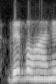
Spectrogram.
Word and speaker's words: Vivalon: Is Vivalon correct pronunciation? – Vivalon is the correct pronunciation.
